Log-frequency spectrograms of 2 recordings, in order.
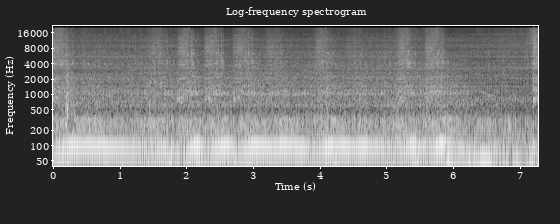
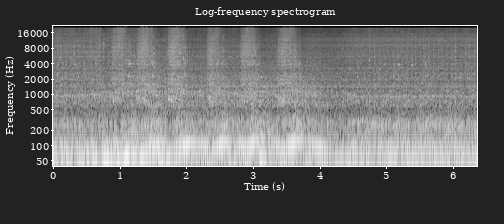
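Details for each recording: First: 1974 Ford F-350 V8, crushed by a tree and long unused, started by shorting across the circuit: catches and settles into a loud steady low rumble with small rev swells, no knocking, good oil pressure; exhaust pipe leak and leaking accelerator pump noted. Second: 1974 Ford F-350 crushed by a fallen tree, V8 idling: rough idle with sharp puffing chuffs about two a second; exhaust leak blowing from the pipe where it joins the manifold, not the manifold itself.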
